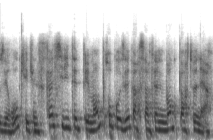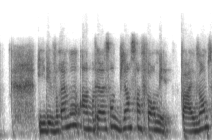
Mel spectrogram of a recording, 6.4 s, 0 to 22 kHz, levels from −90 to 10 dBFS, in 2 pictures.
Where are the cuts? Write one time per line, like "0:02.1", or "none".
0:03.7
